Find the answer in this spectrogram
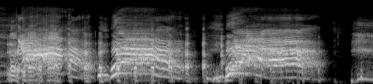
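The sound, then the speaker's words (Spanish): Three long, harsh, wailing screams from a bobcat (gato montés), loud, each rising and falling in pitch with brief pauses between them and no talking. “Y lo que estamos viendo es el grito de una osa real para los que son de allá o un o gato montés para los que somos del el resto del país.”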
